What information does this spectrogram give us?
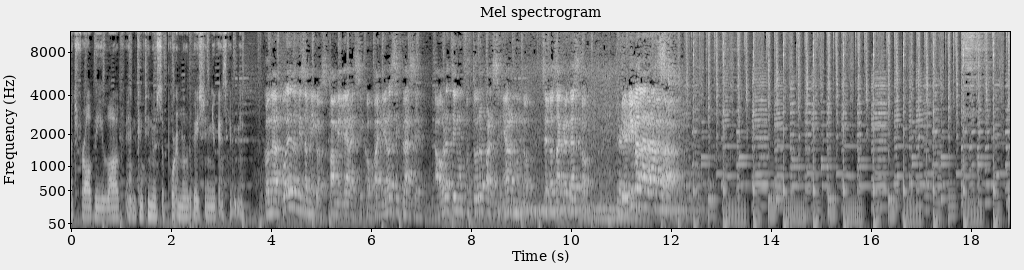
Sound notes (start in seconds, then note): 3.8 speaks in foreign language; 12.4 upbeat music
